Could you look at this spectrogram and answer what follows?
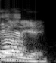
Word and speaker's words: Chevalier: How do you pronounce it again? G seven. Chevalier.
